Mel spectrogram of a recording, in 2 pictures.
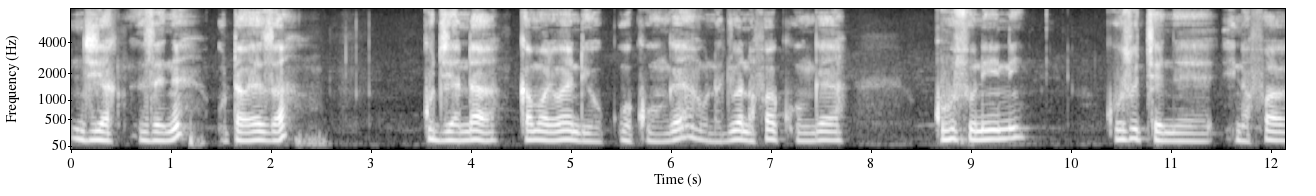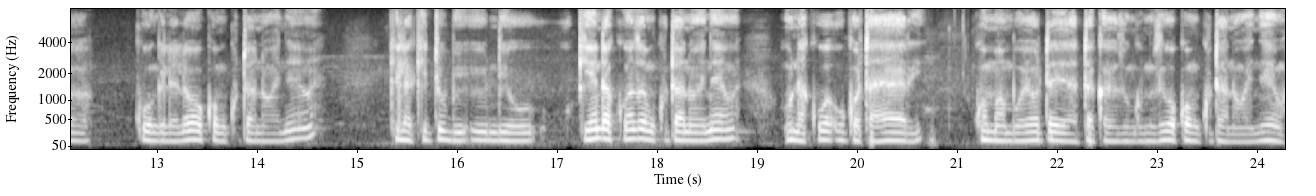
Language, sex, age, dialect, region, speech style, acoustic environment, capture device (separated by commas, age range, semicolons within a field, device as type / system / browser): Swahili, male, 25-34, Kenya - Kitui, Kenya, happy; focused, traffic, mobile / Linux / Chrome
